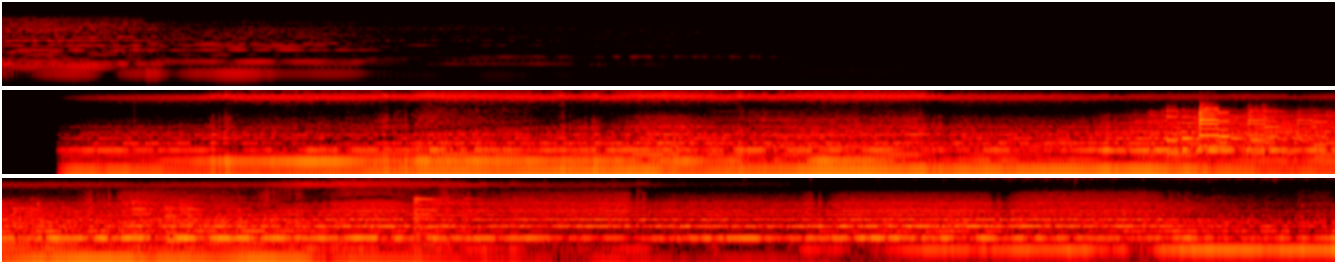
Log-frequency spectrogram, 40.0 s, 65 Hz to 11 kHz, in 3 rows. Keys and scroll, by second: 4.6 KP_Divide, 14.7 Tab, 17.0 KP_Divide, 19.0 shift+z, 20.0 shift+z, 24.3 Tab, 25.8 i, 35.0 ctrl+r, 38.3 ctrl+r.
